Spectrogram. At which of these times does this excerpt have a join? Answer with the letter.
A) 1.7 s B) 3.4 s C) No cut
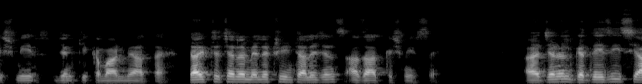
A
